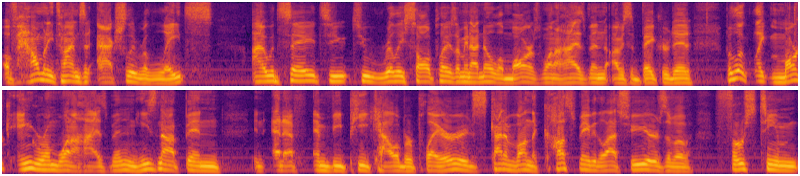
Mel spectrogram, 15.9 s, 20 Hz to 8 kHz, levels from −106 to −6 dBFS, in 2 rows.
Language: English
